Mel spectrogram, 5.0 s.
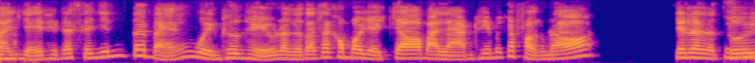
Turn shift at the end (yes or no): no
